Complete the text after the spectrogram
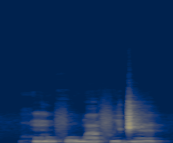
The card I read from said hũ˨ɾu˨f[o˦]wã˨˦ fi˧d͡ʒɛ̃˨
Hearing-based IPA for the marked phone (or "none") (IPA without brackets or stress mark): o˨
